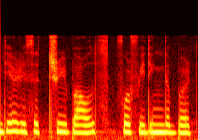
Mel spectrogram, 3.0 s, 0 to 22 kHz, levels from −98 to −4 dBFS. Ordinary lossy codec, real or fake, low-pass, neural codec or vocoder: none; real; none; none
